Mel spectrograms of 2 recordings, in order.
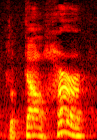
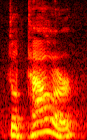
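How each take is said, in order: Both takes have the same delivery.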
